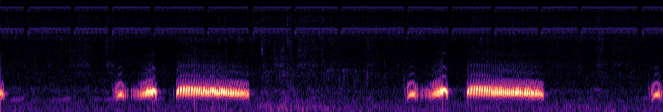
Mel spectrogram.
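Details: Spotted dove singing karom pa roi: two phrases of two brief rising coos and a long low sustained coo, a third phrase just starting, with a steady faint high-pitched hum.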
